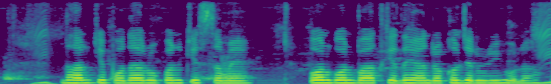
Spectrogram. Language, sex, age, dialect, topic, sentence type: Bhojpuri, female, 18-24, Northern, agriculture, question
